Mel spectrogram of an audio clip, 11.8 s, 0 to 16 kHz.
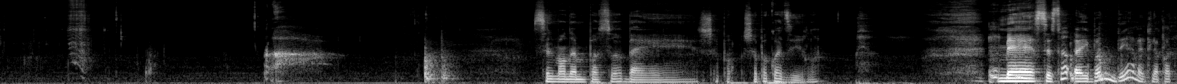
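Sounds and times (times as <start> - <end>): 
soft mouth and swallowing noises: 0.0 - 1.8
sipping a drink: 0.0 - 3.5
speech: 5.4 - 8.3, 9.8 - 11.7.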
